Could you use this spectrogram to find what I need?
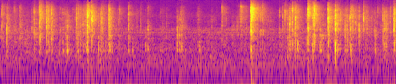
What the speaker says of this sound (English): I'm trying to get the bag opened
